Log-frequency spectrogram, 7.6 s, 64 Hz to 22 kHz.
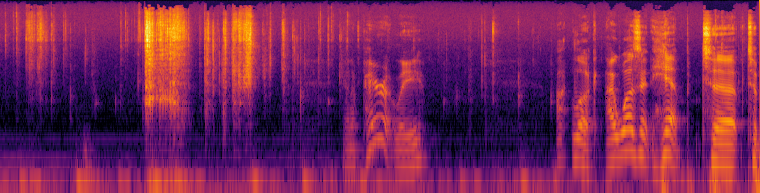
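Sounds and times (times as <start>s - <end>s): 
plastic package of pickles being torn open: 0.0s - 0.7s, 1.3s - 3.6s
plastic package rustling: 0.0s - 5.2s
speech: 3.5s - 4.4s, 5.6s - 7.5s.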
